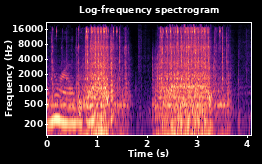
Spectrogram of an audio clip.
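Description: A sewing machine with a quarter-inch foot stitches a quilt in two loud, fast bursts separated by a brief pause, with a voice speaking beneath the first burst.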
